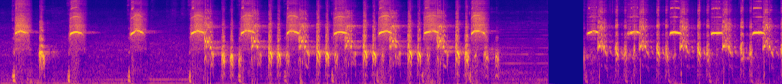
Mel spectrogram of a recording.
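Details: Partridge (teetar) calling: scattered single harsh notes, then dense runs of raspy squawks with short whistled notes, a brief silence, and another fast burst.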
